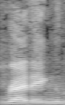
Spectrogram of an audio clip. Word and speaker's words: Reading: Um we're in Morgantown, but I was explaining that reading like they see Reading Railroad on the Monopoly board. We pronounce it reading around here and that's just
